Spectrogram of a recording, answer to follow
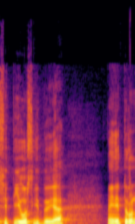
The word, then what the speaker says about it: Citius: Abstrak tapi ternyata bisa dibacanya Sitius gitu ya.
